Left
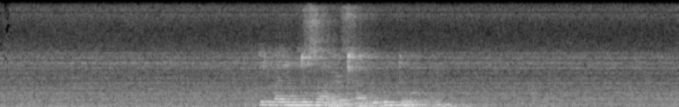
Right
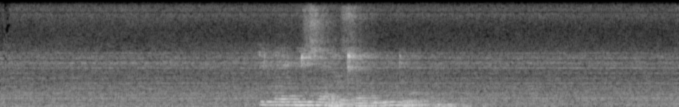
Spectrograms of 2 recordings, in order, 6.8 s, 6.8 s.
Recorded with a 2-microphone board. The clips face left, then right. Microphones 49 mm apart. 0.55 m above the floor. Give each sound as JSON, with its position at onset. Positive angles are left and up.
{"t": 2.6, "sound": "a woman speaking", "side_deg": 20, "distance_m": 1.1}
